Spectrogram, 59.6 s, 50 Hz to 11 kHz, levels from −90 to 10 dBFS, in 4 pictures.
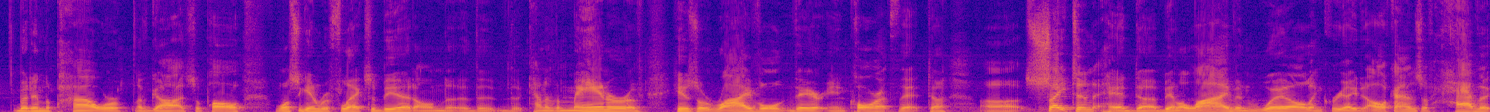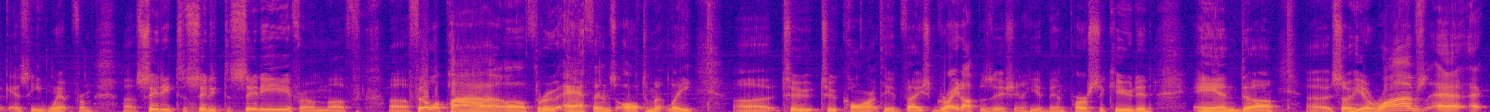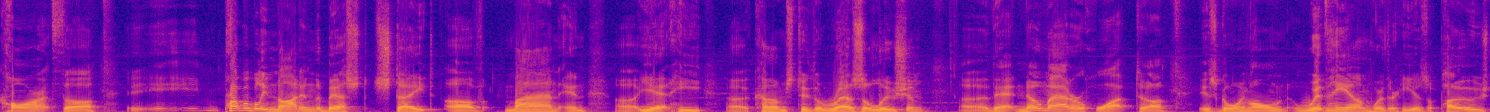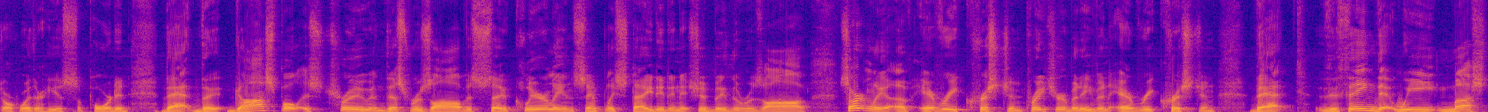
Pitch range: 120-155 Hz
